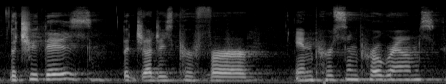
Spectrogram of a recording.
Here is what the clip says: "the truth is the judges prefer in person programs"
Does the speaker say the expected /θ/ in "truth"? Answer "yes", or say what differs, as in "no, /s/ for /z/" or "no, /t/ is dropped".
yes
